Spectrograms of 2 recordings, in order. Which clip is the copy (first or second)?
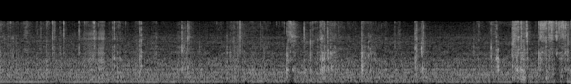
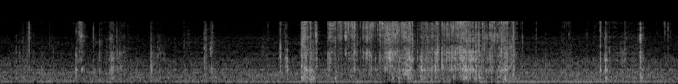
first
